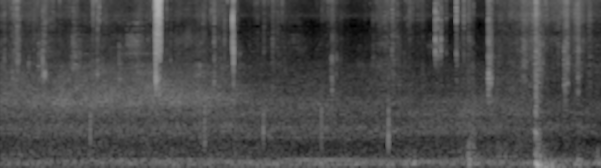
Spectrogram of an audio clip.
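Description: Footsteps over a steady low outdoor rumble, then a single heavy thump about five seconds in: an SUV door shutting.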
